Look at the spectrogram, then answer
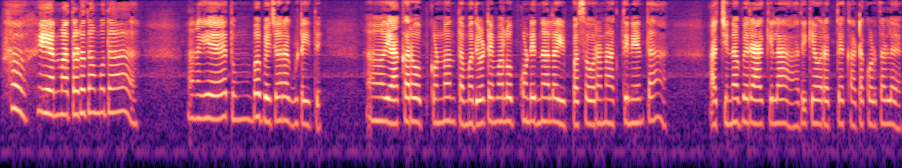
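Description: A woman voicing a worried, poor village mother who pleads tearfully and slowly for help for her daughter in a cartoon drama. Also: sits high, close to an everyday voice.

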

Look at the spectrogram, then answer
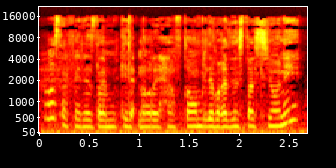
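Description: Young moroccan girl vlogging on her phone, chatty upbeat, high voice, noisy background. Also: big pitch swings, racing, mellow. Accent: Moroccan Arabic. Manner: chatty and upbeat, talking straight to viewers. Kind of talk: casual vlog chat.

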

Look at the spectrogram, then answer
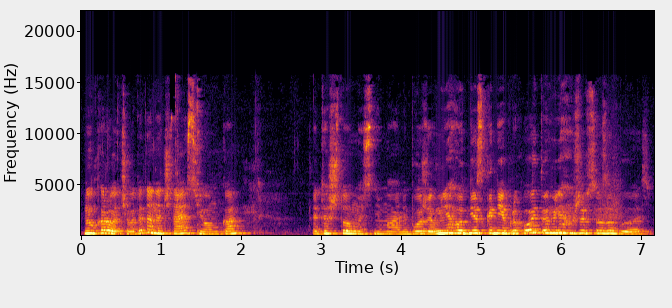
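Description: A woman's voice: a little high, steady tone, a little fast, a little mellow. A young woman chatting casually for a mukbang vlog, talking while she eats at a table. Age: young adult. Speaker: vlogger. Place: small room at a dining table. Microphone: camera across the table. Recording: roomy, faint cutlery and dish noise.

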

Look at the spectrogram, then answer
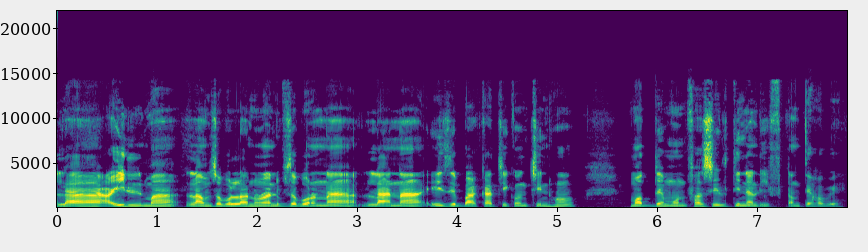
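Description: A man teaching Quran reading, spelling out Arabic letters and vowel marks one at a time in a slow, methodical drill. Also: a little high, smooth.

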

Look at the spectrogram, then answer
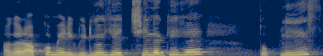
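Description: A woman, talking viewers through a recipe step by step in a plain, unhurried voice-over. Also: high voice. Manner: plain instructional, unhurried with small restarts. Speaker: cooking channel host.

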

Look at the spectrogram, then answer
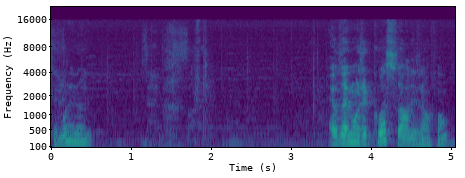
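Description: A man streaming a fighting game from home on a desk mic, swearing and shouting at the game while chatting with viewers. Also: fairly high pitch, very fast, soft background music. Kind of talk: live gameplay commentary. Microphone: desk microphone.

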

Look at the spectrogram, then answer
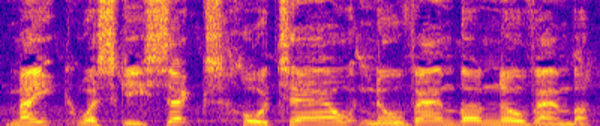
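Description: A man's voice: a little high, takes it slowly, slight background noise. A man working as an amateur radio operator, exchanging call signs and short signal reports. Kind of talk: ham radio contact exchange.

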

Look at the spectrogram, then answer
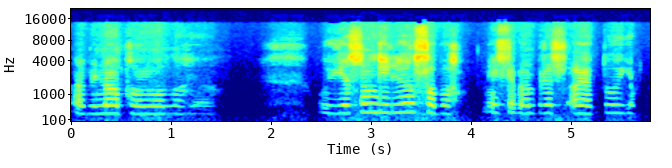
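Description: A woman's voice: high voice, level tone, unhurried, gravelly, a bit bright, slight background noise. A woman acting out a playful Minecraft story, chatty and dramatic as she switches between characters. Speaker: game story narrator. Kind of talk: playful Minecraft role-play, voicing several characters.

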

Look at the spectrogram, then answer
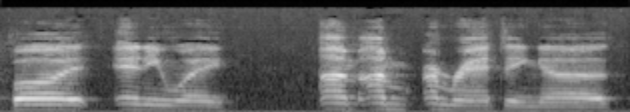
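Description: A man's voice: sits high, steady tone, measured pace, pushed and bright. Rambling young-sounding man ranting. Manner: rambling, ranting, stammers on restarts. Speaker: podcast co-host. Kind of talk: casual chat.

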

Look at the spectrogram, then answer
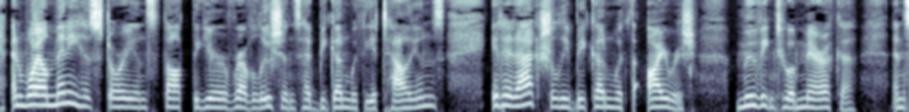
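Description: A woman reading her own history book aloud in a steady, measured way, citing page numbers as she goes. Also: lowish voice, no echo, studio quality.

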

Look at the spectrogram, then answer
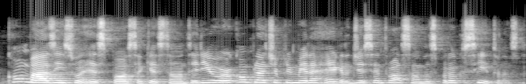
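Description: A woman's voice: a little high, fairly quick, a bit bright. A woman teaching a recorded lesson with a Brazilian Portuguese accent, patiently explaining step by step and drawing out words as she says them.

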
